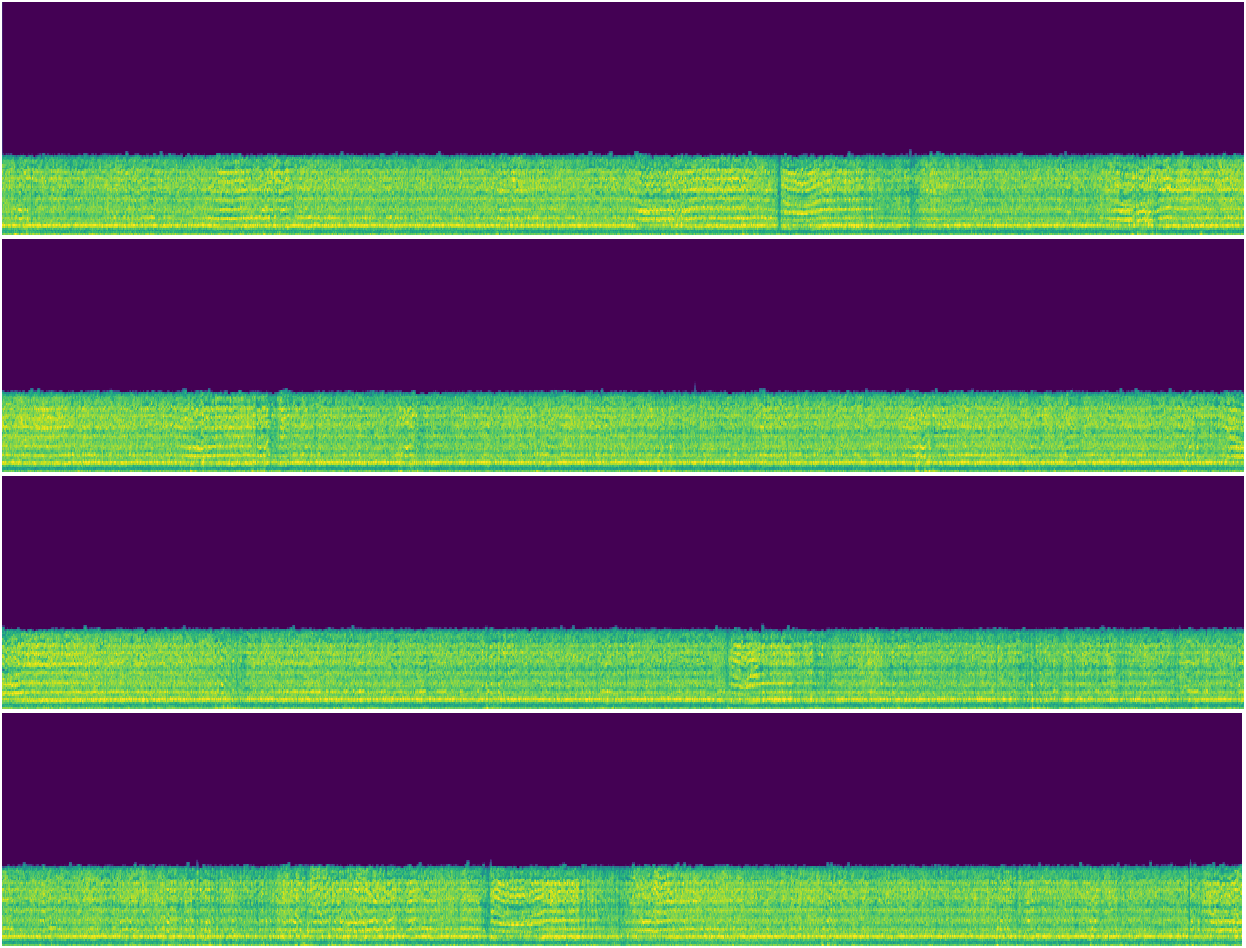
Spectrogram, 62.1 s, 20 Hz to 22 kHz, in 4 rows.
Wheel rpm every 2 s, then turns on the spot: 230, 230, 230, 230, 220, 220, 230, 220, 230, 230, 230, 230, 230, 230, 230, 230, 230, 230, 230, 230, 230, 230, 240, 230, 230, 220, 220, 230, 240, 230, 230.
none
